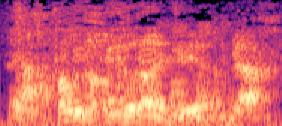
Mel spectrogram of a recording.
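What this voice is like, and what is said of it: Character voice with an accent. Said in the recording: “Where's that accent? Where's that accent come from?”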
